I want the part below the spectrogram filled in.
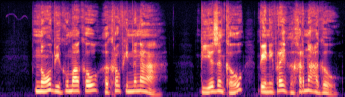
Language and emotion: Bodo, fearful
